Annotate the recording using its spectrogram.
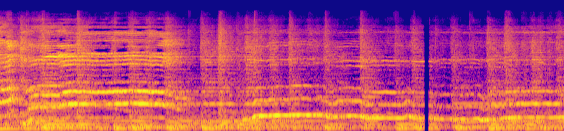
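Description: Live acoustic band: a male singer holding long, slowly bending notes over strummed acoustic guitars, electric bass and cajon. The sound cuts out for an instant about two-thirds of the way through.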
